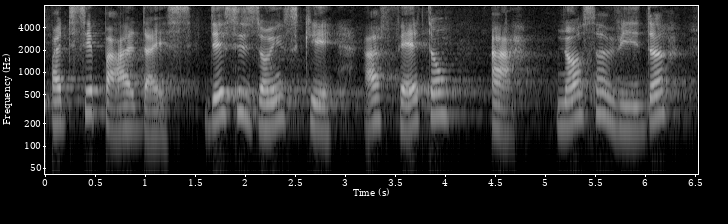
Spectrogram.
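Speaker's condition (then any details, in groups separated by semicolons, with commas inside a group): Down syndrome; chromosome 21 alteration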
